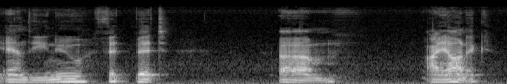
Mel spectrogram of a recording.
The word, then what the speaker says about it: Ionic: and the new Fitbit Ionic. I always keep saying iconic. Can't tell you how many times I've pronounced that wrong.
